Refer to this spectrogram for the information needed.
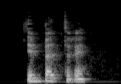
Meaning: first/second-person singular conditional of débattre
- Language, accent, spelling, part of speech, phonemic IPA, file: French, Canada, débattrais, verb, /de.ba.tʁɛ/, LL-Q150 (fra)-débattrais.wav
